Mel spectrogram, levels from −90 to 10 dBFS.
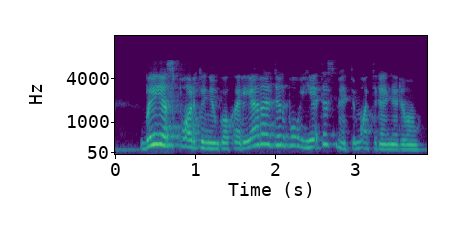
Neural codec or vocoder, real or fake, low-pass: codec, 16 kHz, 16 kbps, FunCodec, trained on LibriTTS, 50 frames a second; fake; 7.2 kHz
